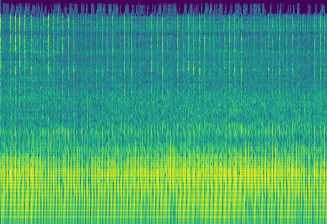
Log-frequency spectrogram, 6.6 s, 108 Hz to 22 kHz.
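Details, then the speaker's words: Poulan 3800 chainsaw, with spit-back through the carb on acceleration: steady, buzzy, rich idle that loads up while sitting. Owner suspects a remaining air leak; not confirmed. "it sounds like she's just loading up just sitting there idling"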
